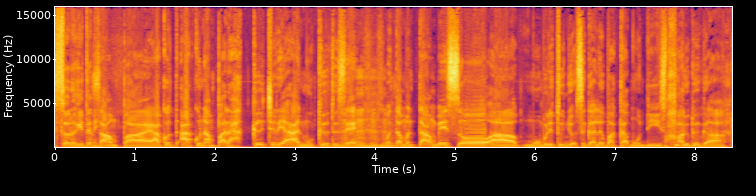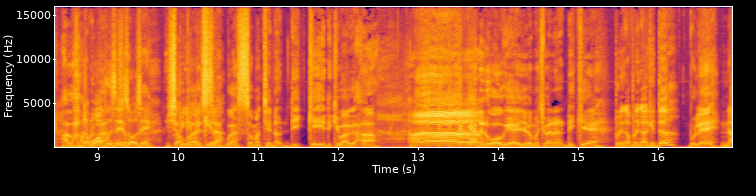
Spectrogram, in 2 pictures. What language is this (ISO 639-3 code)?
msa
